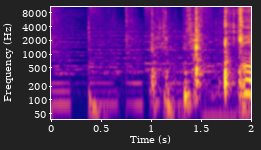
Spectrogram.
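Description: Light taps and clicks of trading cards and booster packs being handled and set down on a play mat, with a few sharp taps in the second half. Quiet background music runs underneath.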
